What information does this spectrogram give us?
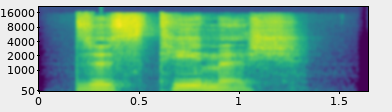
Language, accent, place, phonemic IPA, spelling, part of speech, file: German, Germany, Berlin, /zʏsteˈmɪʃ/, systemisch, adjective, De-systemisch.ogg
- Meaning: systemic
